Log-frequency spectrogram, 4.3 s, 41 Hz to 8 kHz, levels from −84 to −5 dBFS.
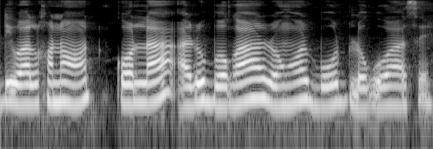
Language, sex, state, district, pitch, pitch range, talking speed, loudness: Assamese, female, Assam, Kamrup Metropolitan, 205 Hz, 190-215 Hz, 110 wpm, -15 LUFS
